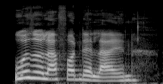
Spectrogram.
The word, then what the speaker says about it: Ursula von der Leyen: Ursula von der Leyen.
